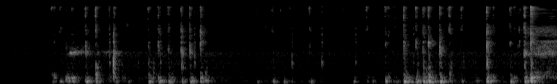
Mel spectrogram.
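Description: Typing on a computer keyboard with presses of the return key, rapid close clicking bursts with short pauses between runs of keystrokes.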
